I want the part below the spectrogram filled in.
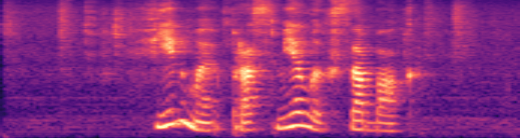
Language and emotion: Russian, neutral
